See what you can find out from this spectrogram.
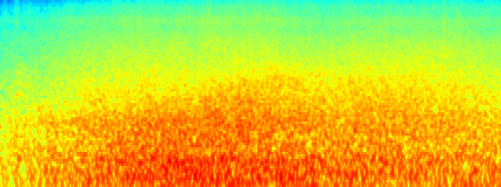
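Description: Ocean waves rumble steadily against the shore, a dense, continuous roar that swells in over the first second and holds loud throughout, with wind noise mixed in and no voices.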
